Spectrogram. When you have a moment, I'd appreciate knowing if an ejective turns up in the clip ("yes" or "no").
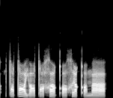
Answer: yes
